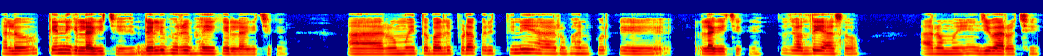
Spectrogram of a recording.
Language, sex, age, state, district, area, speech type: Odia, female, 30-45, Odisha, Kalahandi, rural, spontaneous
